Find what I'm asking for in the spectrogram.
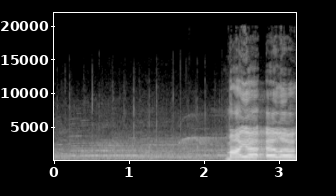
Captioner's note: audience applauds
